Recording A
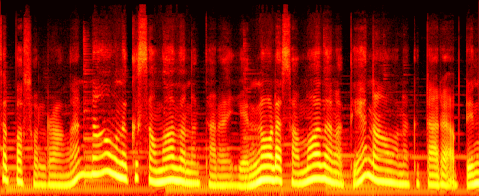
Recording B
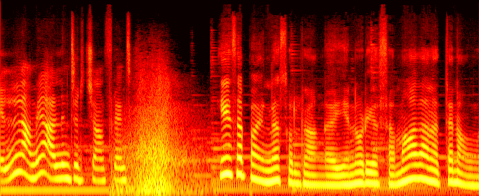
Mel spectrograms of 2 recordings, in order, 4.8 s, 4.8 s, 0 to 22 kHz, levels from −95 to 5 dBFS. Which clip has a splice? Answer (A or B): B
